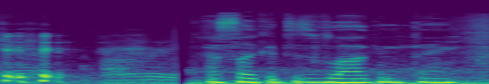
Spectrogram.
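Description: A woman talks casually, close up.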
